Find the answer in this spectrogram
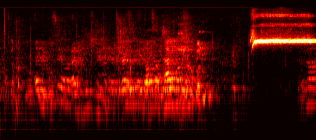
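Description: Basketball referee's whistle blown in one long, steady, loud blast about five seconds in, after a few seconds of voices chattering in the gym; the whistle restarts play after the stoppage.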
